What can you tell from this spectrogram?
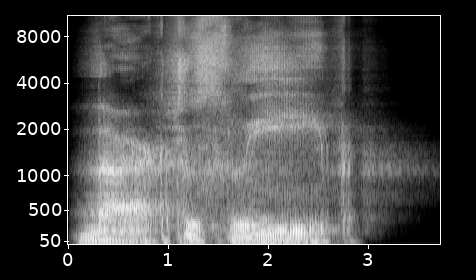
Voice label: Male Old God Concede

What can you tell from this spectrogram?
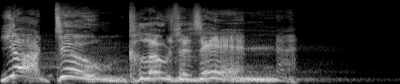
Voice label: Female Elemental Attack

